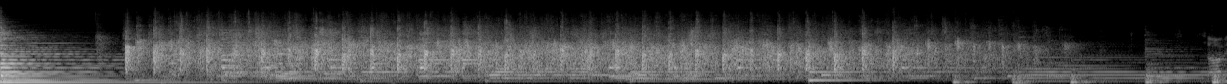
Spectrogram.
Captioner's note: applause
